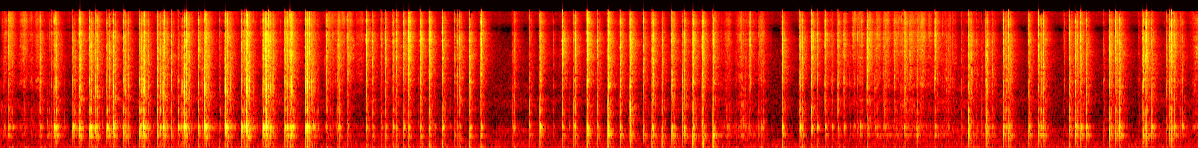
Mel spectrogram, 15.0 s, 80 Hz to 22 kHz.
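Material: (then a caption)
Paper. A large, empty, hollow paper drink cup held in one hand is tapped rapidly with the fingertips. The result is a fast, uneven run of short, dry, hollow knocks with a woody tone around 700 Hz. Each knock dies away almost instantly, with quieter stretches between the busier bursts.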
